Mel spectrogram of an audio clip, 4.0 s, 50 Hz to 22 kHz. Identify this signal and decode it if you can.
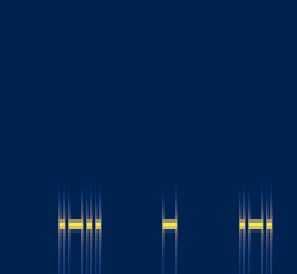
Morse code, heard as a keyed tone, about 20 wpm, spaced as for 8 wpm, 700 Hz. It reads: LTR
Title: 074 Lesson 13e - Letter L - Three Characters 20wpm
